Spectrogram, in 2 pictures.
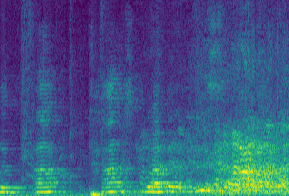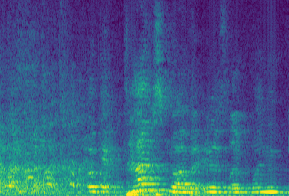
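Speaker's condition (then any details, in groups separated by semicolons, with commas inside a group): Cerebral palsy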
